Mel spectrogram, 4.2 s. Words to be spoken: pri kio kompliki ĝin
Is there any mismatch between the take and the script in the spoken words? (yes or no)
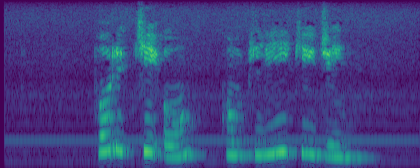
yes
